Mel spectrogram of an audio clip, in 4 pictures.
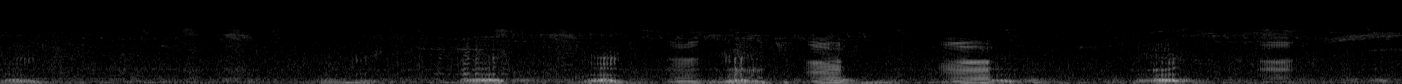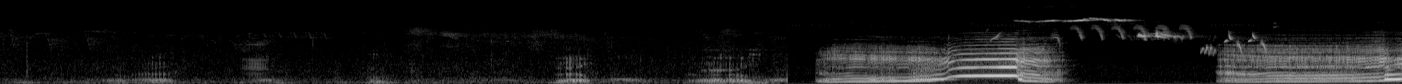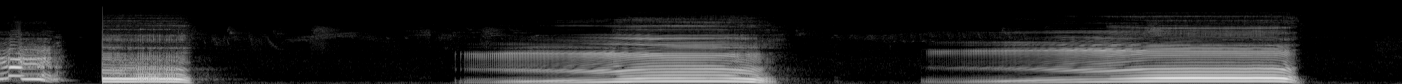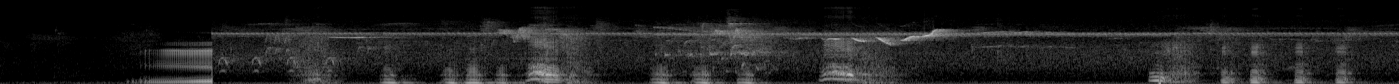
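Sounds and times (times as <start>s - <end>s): bison grunting: 48.6s - 51.2s, 53.6s - 55.7s.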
